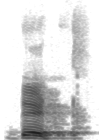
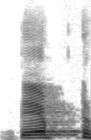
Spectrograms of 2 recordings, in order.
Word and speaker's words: debt: Next word is डेट। डेप्ट मत पढ़ना इसको, DEBT, इसमें बी साइलेंट है, दिस इज डेट, डेट नहीं, डेट।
